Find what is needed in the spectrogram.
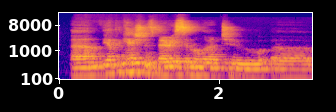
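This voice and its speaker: The voice has a dark, mellow tone and a German accent, with audible room echo. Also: man. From Germany. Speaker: professor. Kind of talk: informational presentation. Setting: event presentation to prospective students.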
